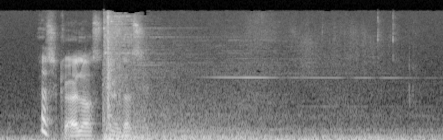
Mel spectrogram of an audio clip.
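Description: A bright magical whoosh swells and rings out.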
